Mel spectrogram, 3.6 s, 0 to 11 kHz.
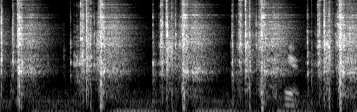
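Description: A 9mm handgun's slide is racked five times in a row, each a sharp metallic click-clack pair, loud and crisp with short pauses between.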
